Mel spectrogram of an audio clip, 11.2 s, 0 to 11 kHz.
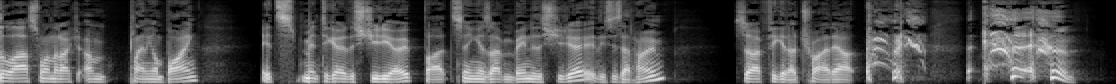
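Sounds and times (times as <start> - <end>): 
speech: 0.0 - 6.8, 7.4 - 10.8
person at home coughing into a microphone: 8.7 - 10.9.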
